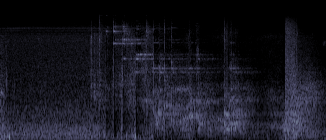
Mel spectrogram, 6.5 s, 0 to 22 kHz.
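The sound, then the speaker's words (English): A chain of 13 growing dominoes, the largest about 100 pounds and over a meter tall, topples in a run of sharp clacks and knocks that end in one louder, heavier impact. “Boom. That was 13 dominoes.”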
